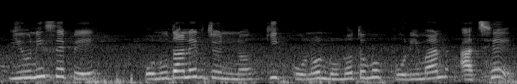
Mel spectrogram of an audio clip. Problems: continuous background conversations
